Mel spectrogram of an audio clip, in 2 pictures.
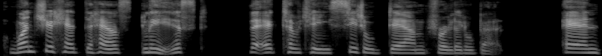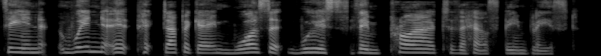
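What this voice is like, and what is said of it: Speaks with a noticeable accent. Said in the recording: “that's my accent.”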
